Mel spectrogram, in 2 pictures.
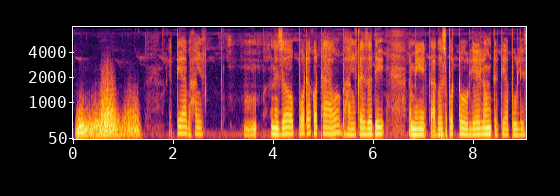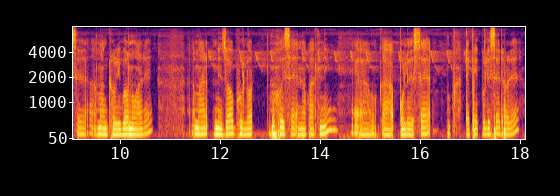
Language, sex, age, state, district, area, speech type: Assamese, female, 30-45, Assam, Dibrugarh, rural, spontaneous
